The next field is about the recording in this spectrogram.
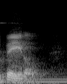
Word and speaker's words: Bethel: Some congregations collect stamps for Betel. It's spelled Bethel. Okay? And they pronounce it Betel.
